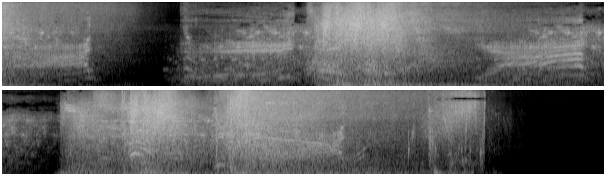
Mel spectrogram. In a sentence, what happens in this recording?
Speaking and screaming with whooshing and explosions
